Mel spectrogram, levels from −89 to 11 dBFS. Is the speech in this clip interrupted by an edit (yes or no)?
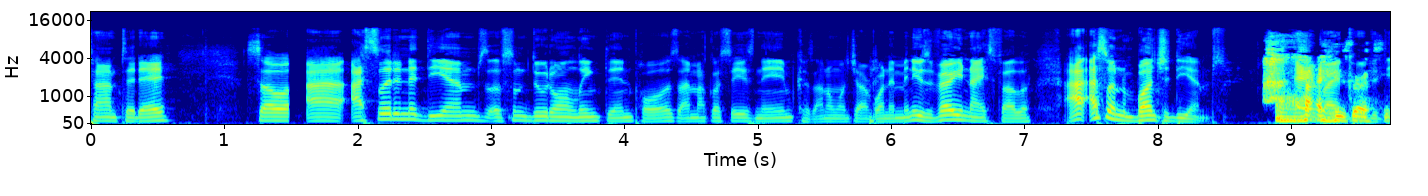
yes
